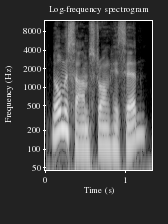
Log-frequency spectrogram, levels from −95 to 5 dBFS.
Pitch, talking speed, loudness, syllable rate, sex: 135 Hz, 225 wpm, -17 LUFS, 5.4 syllables/s, male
